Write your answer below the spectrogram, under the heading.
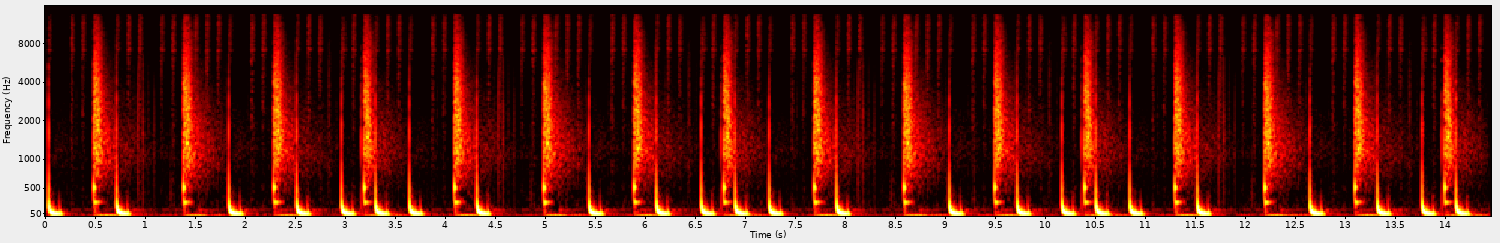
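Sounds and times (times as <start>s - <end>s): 
breaks and beats drum loop: 0.0s - 14.4s.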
